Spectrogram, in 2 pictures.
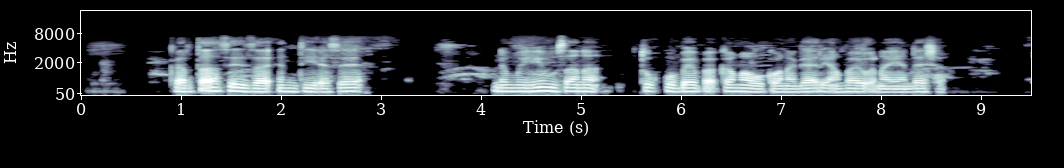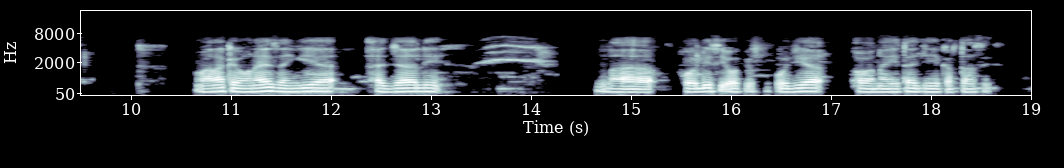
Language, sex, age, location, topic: Swahili, male, 18-24, Wajir, finance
